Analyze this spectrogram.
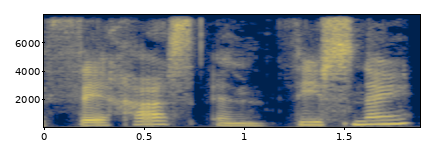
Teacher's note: I have a peninsular accent. So I, instead of saying an S sound in this case, will say a th, a TH sound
